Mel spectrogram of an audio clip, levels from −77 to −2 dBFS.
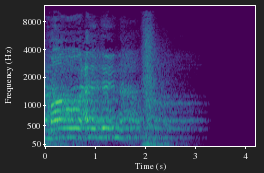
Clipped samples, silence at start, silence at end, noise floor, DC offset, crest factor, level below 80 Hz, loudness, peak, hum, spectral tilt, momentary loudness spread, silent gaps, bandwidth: under 0.1%; 0 s; 1.2 s; -52 dBFS; under 0.1%; 18 dB; -54 dBFS; -27 LUFS; -12 dBFS; none; -3 dB/octave; 20 LU; none; 11 kHz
